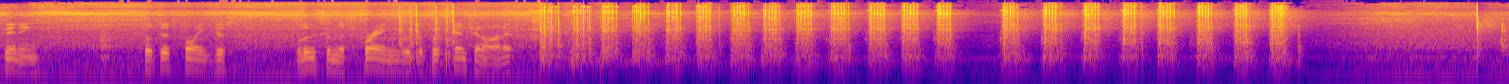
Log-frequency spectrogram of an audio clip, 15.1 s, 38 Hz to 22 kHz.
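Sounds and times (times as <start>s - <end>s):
ratchet wrench clicking: 5.4s - 13.1s.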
